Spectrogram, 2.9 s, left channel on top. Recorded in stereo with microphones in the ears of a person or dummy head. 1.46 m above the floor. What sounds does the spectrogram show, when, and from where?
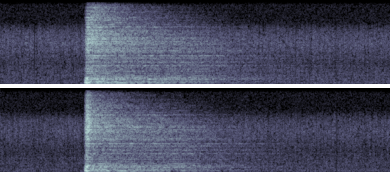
0.6 s a snare drum: 25° right (ahead or behind), 0.8 m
